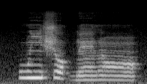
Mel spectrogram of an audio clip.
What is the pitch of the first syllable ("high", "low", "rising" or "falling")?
high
